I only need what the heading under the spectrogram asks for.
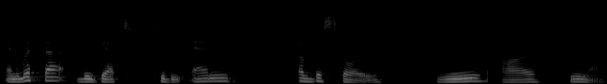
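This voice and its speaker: With a very deep, dark voice, a woman slowly reads a picture book aloud on a community TV storytime. She talks right to the children from the studio and encourages them along the way.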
